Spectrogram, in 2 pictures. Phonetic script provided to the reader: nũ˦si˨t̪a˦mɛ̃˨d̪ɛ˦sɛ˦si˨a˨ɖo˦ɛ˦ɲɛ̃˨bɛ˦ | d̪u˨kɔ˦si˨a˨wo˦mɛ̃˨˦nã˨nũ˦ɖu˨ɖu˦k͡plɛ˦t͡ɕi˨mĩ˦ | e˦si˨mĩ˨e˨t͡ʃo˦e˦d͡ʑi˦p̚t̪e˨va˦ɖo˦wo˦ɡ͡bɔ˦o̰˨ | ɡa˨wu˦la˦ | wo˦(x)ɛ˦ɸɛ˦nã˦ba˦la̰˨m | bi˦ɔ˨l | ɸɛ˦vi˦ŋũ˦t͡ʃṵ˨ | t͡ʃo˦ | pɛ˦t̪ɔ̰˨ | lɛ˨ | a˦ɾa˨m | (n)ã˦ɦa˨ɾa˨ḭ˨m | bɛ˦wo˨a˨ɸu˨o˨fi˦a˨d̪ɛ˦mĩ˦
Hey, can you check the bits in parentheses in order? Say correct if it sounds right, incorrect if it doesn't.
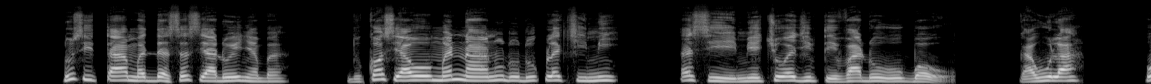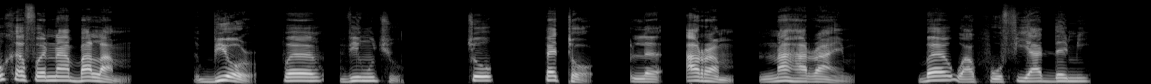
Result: correct, correct

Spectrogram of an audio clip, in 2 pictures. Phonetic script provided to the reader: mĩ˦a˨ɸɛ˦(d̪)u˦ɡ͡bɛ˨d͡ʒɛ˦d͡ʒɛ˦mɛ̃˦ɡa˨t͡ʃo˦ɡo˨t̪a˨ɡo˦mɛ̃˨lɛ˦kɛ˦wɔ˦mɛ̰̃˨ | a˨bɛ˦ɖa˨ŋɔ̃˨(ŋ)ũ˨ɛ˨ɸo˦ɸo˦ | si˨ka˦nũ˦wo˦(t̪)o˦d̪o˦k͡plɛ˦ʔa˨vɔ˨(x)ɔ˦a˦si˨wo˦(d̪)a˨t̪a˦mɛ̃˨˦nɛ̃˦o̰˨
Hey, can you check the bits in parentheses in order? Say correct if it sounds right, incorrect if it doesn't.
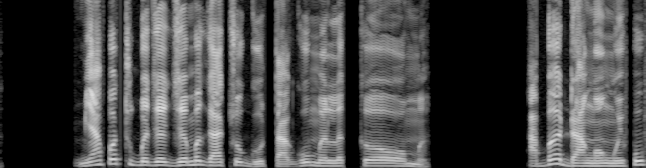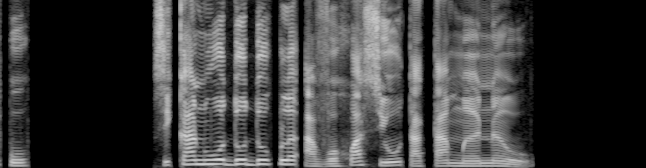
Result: incorrect: t̪, correct, incorrect: d̪, correct, incorrect: t̪

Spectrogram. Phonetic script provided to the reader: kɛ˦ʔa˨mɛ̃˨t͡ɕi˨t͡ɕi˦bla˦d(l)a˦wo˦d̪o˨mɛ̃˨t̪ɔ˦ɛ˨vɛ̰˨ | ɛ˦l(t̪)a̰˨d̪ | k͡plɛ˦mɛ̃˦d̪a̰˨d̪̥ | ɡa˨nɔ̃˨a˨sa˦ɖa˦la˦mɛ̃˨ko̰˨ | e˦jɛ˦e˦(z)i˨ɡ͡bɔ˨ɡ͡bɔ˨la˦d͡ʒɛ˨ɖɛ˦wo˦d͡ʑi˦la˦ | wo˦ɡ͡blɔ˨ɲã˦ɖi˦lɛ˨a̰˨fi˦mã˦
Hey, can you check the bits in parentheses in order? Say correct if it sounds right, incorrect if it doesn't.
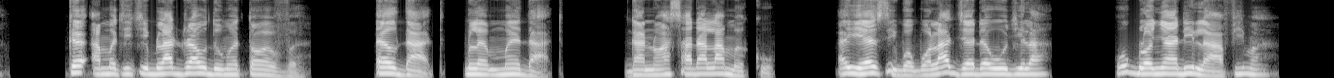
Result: incorrect: ɾ, incorrect: d̪, incorrect: s

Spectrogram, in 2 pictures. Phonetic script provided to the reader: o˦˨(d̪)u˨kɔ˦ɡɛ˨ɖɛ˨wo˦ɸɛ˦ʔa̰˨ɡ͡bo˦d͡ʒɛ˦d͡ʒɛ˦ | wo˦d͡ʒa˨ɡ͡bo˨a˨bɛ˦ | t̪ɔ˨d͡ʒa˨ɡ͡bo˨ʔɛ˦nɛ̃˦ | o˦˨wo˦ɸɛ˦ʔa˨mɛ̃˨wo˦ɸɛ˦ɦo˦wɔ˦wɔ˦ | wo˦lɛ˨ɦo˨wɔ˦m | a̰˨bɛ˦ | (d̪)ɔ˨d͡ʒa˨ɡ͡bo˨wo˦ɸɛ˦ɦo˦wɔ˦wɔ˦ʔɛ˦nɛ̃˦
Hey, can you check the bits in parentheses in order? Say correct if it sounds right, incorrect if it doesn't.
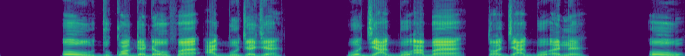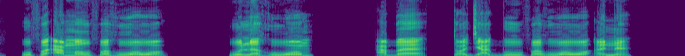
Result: correct, incorrect: t̪

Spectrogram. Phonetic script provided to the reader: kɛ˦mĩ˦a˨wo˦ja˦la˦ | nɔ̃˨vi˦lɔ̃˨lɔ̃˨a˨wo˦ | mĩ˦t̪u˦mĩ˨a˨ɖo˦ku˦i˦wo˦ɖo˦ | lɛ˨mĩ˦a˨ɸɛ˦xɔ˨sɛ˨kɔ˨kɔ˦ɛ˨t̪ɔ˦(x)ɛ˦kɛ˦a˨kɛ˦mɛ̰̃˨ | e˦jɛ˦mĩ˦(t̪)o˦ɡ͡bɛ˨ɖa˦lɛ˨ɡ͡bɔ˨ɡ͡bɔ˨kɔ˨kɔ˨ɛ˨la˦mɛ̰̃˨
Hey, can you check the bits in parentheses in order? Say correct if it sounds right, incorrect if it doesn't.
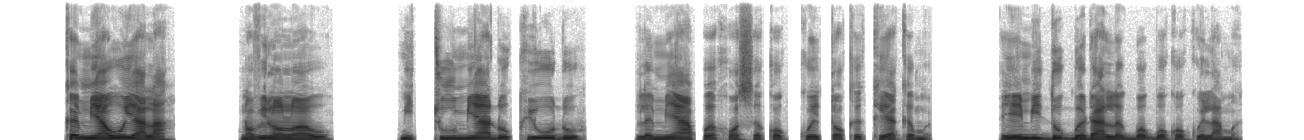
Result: incorrect: k, incorrect: d̪

